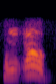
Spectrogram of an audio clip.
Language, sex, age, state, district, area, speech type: Assamese, female, 60+, Assam, Dhemaji, rural, conversation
